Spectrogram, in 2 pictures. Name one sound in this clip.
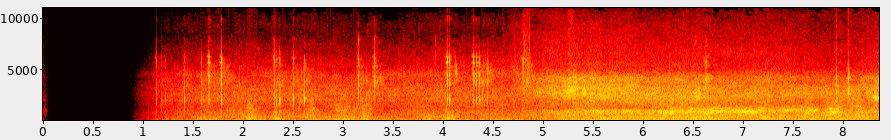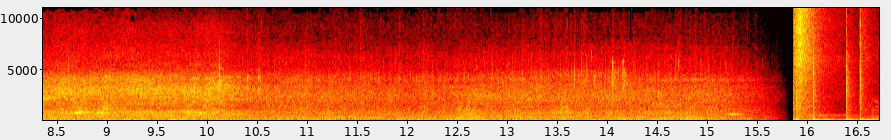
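Bicycle tyres hiss on a wet road.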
